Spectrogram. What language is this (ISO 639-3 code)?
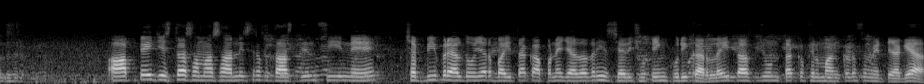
pan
